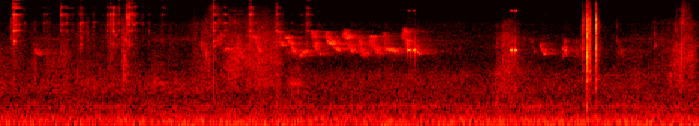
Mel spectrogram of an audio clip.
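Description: Steady low hum of the waking city, over which a bird sings a quick run of high notes stepping downward about three seconds in, then two short high notes a little later. A few sharp clicks come from the camera being handled and fired, the clearest near the end.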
